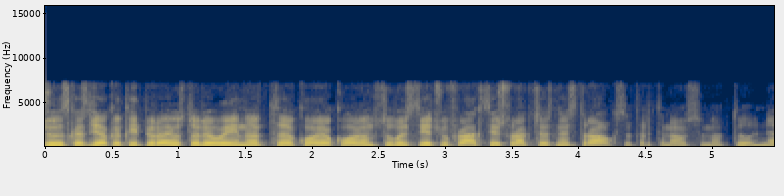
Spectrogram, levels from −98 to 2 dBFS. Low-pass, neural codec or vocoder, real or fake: 7.2 kHz; codec, 16 kHz, 4 kbps, FunCodec, trained on LibriTTS, 50 frames a second; fake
